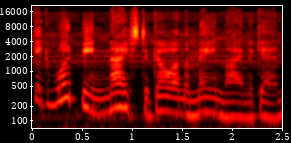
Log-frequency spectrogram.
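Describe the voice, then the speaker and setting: A man puts on a character voice with lively intonation over clear background noise. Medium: read story.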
